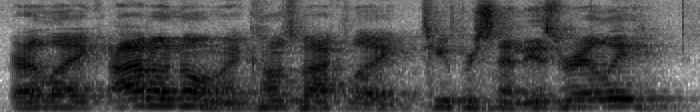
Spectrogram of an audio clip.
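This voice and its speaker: A man's voice: a little high, moderate pace. Echoey male stand-up comic, casual and profane. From Egypt. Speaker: stand-up comedian. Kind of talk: stand-up comedy with crowd banter. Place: indoor open mic comedy venue. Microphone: stage microphone. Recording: echoey comedy club stage.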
